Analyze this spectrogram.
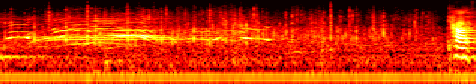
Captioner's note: audience cheering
